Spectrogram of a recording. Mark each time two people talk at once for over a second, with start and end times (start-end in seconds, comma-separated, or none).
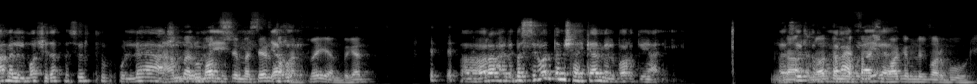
1.6-3.1, 7.8-9.0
